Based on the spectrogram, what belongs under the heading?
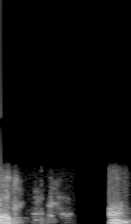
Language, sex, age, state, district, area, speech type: Tamil, female, 60+, Tamil Nadu, Vellore, rural, conversation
